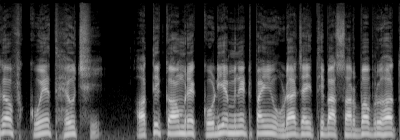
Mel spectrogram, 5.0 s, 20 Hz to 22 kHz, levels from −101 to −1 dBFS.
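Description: Speech, with no audible faults.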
